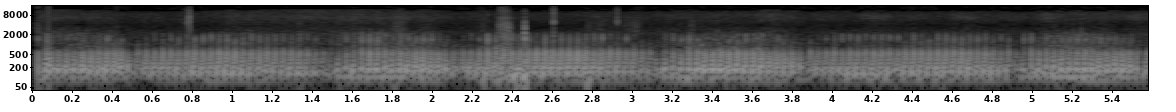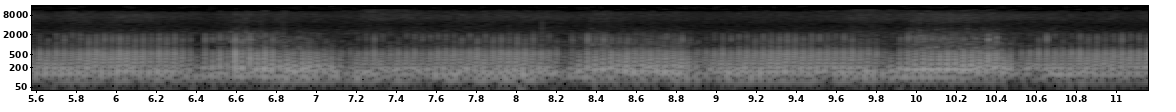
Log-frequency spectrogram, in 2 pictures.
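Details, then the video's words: Domestic cat purring steadily, a low rumbling vibration with soft rhythmic pulses as breaths alternate in and out, roughly one cycle per second, with no other sounds. "Cat Purring Sound Effect"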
